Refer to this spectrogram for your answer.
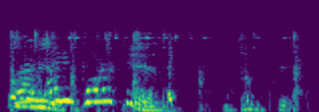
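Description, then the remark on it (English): A dog lets out a run of high, whiny yelps, then several shorter, lower barks in quick bursts, loud. “Why are you barking?”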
